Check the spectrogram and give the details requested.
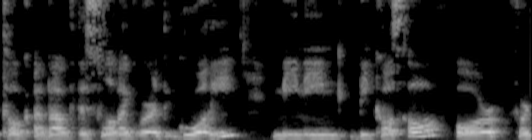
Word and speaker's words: kvôli: And in the beginning of the word, we have the letter k, but in this case, it is pronounced g.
